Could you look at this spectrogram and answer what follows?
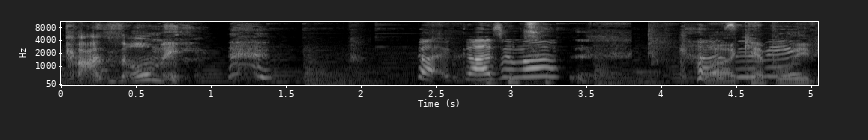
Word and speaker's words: Kazuma: Yeah, it's Kazuma. But Kazuma really, Asogi.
